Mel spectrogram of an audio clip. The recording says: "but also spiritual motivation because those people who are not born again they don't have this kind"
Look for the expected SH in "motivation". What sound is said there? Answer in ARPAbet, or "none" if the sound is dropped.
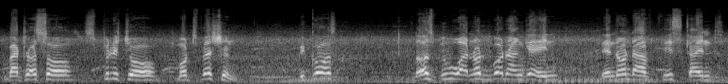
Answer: SH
